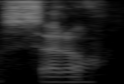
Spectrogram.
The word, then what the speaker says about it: subtle: okay so uh subtle the B is silent instead of subtle it is subtle try that subtle good one more time subtle subtle good good nice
